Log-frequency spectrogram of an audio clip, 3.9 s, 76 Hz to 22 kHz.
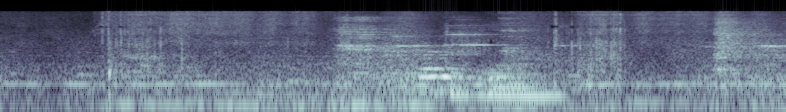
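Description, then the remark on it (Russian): A metal spoon clinks and scrapes against a bowl several times as three tablespoons of semolina are added to a blended stewed-cabbage mixture for cutlets, with short bright taps and a brief ringing tone over steady kitchen background noise. “3 столовых ложки манной крупы.”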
